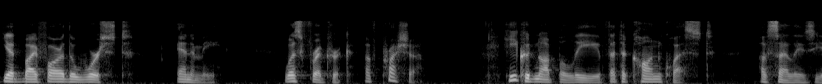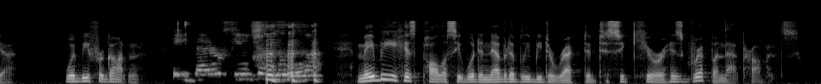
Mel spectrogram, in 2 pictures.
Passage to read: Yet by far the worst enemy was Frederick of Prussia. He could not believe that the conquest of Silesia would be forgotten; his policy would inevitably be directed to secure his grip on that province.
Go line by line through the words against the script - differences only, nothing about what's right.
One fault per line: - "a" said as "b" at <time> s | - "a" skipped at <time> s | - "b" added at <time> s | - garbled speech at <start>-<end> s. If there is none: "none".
- "maybe" added at 11.8 s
